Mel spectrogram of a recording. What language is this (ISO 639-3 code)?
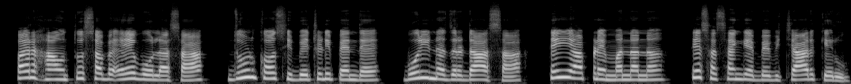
kfx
